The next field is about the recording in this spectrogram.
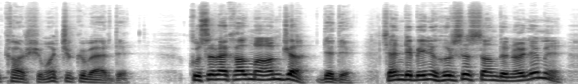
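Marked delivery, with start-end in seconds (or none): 1.9-3.1 put-on higher, louder young boy's voice; child voice. Boy apologising to the stranger, high and loud. 3.8-5.7 higher, louder playful tease; teasing. Acted. Narrator teasing the boy, playful and raised.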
